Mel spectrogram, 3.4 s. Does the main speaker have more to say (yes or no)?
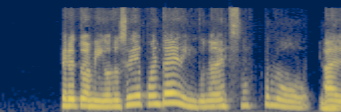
no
